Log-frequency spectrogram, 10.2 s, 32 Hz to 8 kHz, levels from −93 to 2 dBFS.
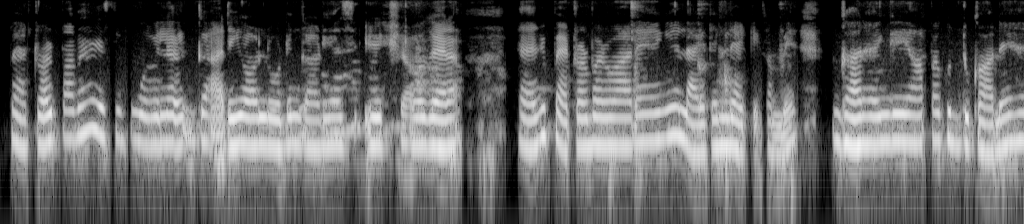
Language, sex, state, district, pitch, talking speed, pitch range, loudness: Hindi, female, Bihar, Jamui, 225 Hz, 175 wpm, 215-245 Hz, -15 LUFS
